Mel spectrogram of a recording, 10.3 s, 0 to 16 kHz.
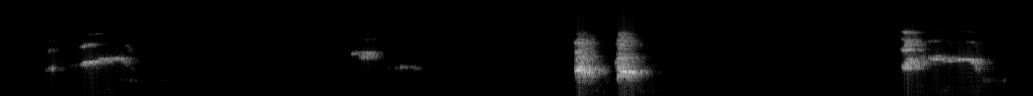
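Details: Blenheim Cavalier King Charles Spaniel puppies from Remy's first litter of six, two females and four males whelped March 7–8, in an indoor puppy pen: scattered short whimpers, then two loud back-to-back yelps and a final wavering whine, with silence between.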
